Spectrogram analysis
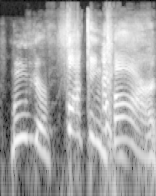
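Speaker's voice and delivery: mock yell, high, through a laugh.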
